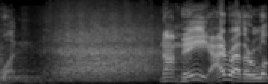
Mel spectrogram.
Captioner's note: audience laughing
